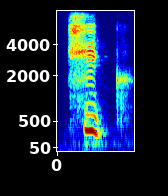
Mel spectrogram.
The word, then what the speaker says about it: cheek: Donc, lorsque vous voyez CH en anglais, c'est ch. Donc, CH, c'est ch. Watch, watch, cheek, ch, ch. Donc, évitez de prononcer cela avec sh.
